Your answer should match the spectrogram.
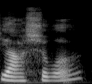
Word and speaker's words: Yahshua: The name Jesus would have been pronounced Yahshua, and it means Savior.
